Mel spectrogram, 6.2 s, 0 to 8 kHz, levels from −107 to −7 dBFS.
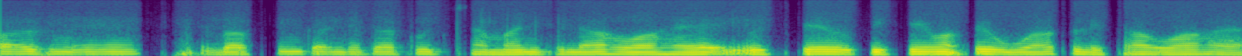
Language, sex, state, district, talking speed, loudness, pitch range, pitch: Hindi, male, Chhattisgarh, Raipur, 165 wpm, -17 LUFS, 115-120 Hz, 115 Hz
